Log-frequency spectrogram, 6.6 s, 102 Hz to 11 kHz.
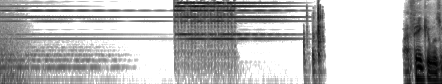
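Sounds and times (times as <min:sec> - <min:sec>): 
old rotary phone mechanical bell ringing on a coffee table: 0:00.0 - 0:04.8
speech: 0:06.1 - 0:06.6.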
